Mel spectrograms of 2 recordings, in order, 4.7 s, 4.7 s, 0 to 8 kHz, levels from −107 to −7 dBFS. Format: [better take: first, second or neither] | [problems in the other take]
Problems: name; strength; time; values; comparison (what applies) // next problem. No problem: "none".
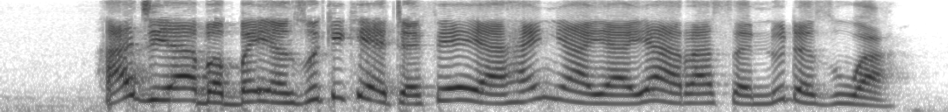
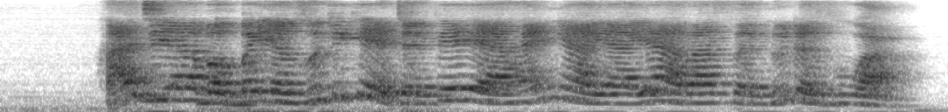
first | room echo; dies away in 0.3 s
